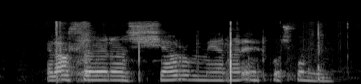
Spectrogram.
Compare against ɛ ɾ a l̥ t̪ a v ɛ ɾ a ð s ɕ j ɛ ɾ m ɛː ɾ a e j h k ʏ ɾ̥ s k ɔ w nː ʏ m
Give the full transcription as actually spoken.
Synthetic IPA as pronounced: ɛ ɾ a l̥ t̪ a v ɛ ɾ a ð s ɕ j a ɾ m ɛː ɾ a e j h k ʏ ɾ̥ s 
